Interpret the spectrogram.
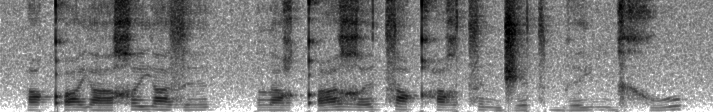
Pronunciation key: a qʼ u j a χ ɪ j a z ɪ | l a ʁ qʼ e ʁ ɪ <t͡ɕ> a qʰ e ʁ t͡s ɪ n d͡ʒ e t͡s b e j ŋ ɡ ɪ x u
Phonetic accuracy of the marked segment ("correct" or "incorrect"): incorrect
